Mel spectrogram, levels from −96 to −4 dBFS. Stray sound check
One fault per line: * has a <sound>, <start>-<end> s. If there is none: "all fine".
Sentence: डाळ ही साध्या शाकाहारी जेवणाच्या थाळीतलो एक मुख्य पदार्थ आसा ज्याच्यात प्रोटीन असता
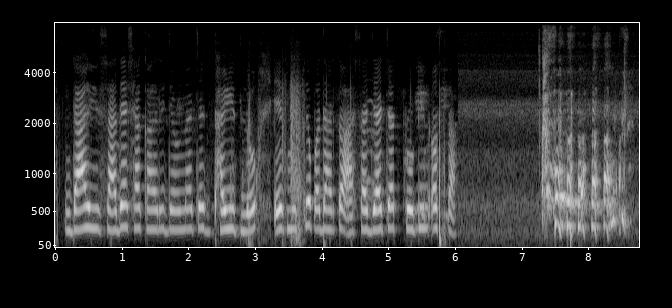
* has a laugh, 7.2-8.7 s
